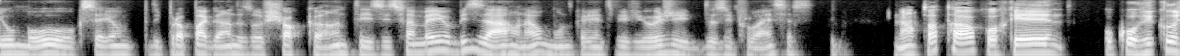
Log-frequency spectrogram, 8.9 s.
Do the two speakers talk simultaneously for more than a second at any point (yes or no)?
no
